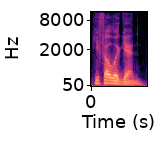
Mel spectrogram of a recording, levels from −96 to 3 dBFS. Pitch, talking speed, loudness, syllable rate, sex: 110 Hz, 220 wpm, -14 LUFS, 5.6 syllables/s, male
